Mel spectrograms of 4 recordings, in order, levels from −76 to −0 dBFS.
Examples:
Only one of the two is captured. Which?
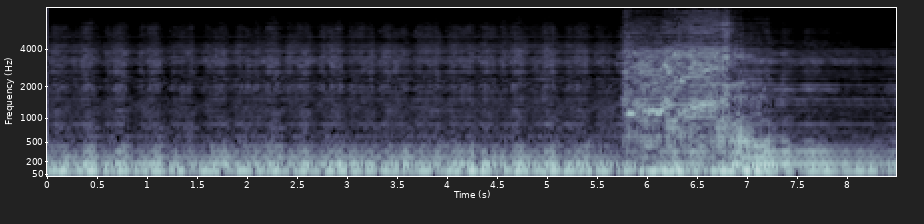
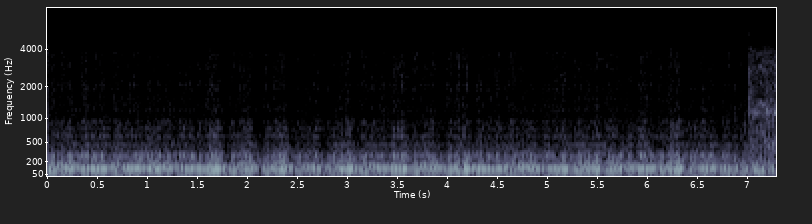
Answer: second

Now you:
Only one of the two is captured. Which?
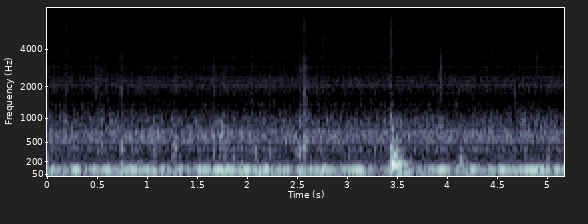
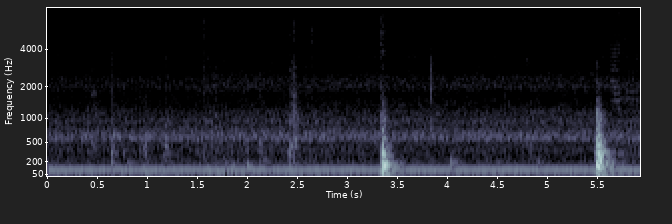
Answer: second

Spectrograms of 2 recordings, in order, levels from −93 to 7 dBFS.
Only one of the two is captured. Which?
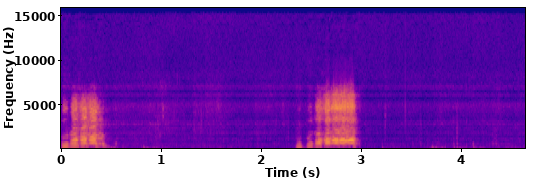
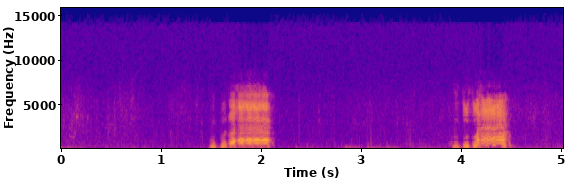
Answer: second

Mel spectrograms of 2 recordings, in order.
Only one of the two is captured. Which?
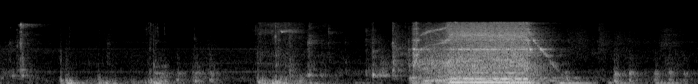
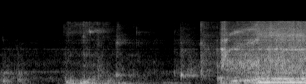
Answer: first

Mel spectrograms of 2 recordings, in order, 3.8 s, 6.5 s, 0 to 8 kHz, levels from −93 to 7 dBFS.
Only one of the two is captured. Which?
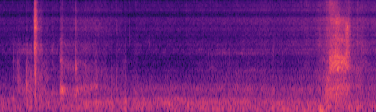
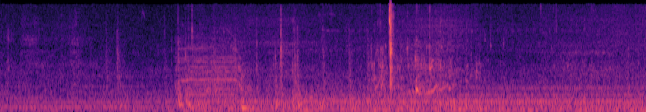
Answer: second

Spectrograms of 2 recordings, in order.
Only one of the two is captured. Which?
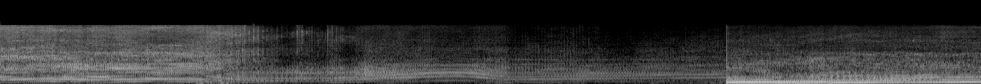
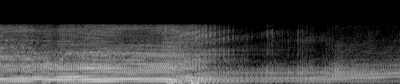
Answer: second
